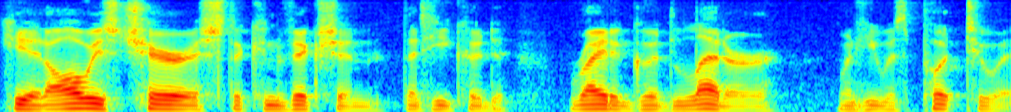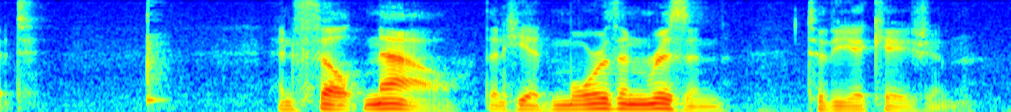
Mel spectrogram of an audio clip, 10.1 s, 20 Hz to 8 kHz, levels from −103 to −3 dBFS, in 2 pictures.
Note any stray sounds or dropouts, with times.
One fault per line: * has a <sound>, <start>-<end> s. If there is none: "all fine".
* has a thud, 5.8-5.9 s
